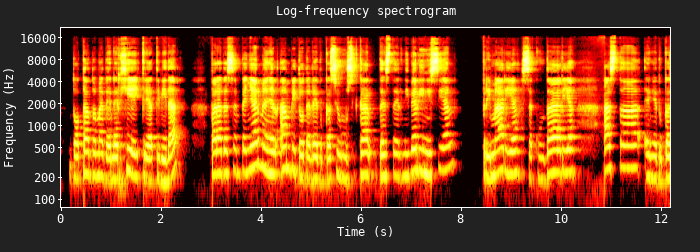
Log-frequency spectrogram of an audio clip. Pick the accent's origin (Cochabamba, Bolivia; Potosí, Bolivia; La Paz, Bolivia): Potosí, Bolivia; Soy potosina, vivo en Potosí.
